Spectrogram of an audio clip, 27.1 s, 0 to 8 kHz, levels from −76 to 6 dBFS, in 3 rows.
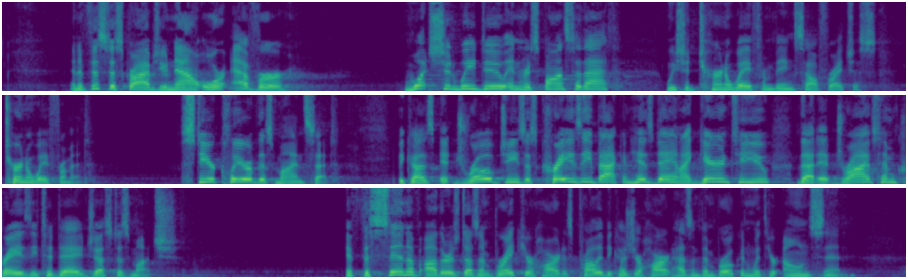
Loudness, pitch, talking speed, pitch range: -21 LUFS, 205 Hz, 170 wpm, 175-235 Hz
